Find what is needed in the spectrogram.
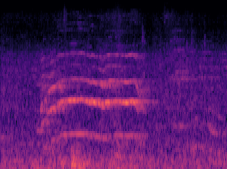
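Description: A child's voice: one drawn-out, high-pitched call lasting about a second, starting about half a second in.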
